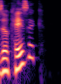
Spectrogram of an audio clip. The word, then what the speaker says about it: Ocasek: Is Ocasek? Am I pronouncing that right? Rest in peace. – That's the way I've always said it in my head.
